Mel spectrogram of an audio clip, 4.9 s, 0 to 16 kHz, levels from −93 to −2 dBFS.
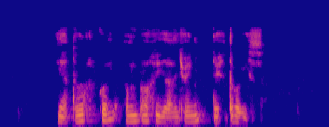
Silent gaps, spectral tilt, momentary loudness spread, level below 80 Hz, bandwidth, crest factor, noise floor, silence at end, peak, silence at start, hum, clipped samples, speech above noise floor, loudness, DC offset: none; -5 dB/octave; 6 LU; -78 dBFS; 7.6 kHz; 24 dB; -90 dBFS; 1.05 s; -18 dBFS; 0.85 s; none; under 0.1%; 50 dB; -40 LUFS; under 0.1%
